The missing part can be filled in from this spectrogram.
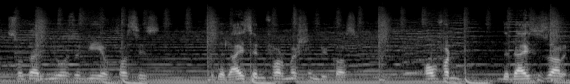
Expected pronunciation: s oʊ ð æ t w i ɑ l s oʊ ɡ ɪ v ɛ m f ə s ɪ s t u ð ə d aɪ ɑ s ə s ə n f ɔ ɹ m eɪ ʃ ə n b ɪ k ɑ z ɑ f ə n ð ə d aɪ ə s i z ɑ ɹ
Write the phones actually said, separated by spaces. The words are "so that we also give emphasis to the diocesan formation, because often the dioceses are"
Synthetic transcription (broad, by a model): s oʊ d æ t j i ɑ l s oʊ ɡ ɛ ɛ f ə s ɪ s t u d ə d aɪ ɑ ə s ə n f ɔ ɹ m eɪ ʃ ə n b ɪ k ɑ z ɑ f ə n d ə d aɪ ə s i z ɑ ɹ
